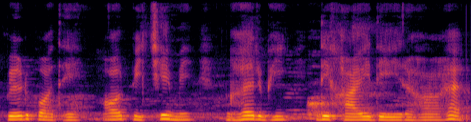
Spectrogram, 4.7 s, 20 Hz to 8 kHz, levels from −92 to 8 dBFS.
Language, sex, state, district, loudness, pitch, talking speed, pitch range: Hindi, female, Chhattisgarh, Raipur, -17 LUFS, 210 Hz, 140 wpm, 195-225 Hz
